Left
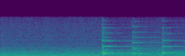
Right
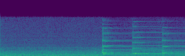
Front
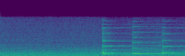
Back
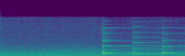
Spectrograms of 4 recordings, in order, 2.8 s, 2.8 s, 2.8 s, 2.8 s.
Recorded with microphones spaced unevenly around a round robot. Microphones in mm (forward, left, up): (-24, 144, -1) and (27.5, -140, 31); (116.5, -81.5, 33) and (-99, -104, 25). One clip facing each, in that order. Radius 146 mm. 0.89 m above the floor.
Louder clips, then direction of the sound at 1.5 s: Right 1 dB, even; 70° left.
